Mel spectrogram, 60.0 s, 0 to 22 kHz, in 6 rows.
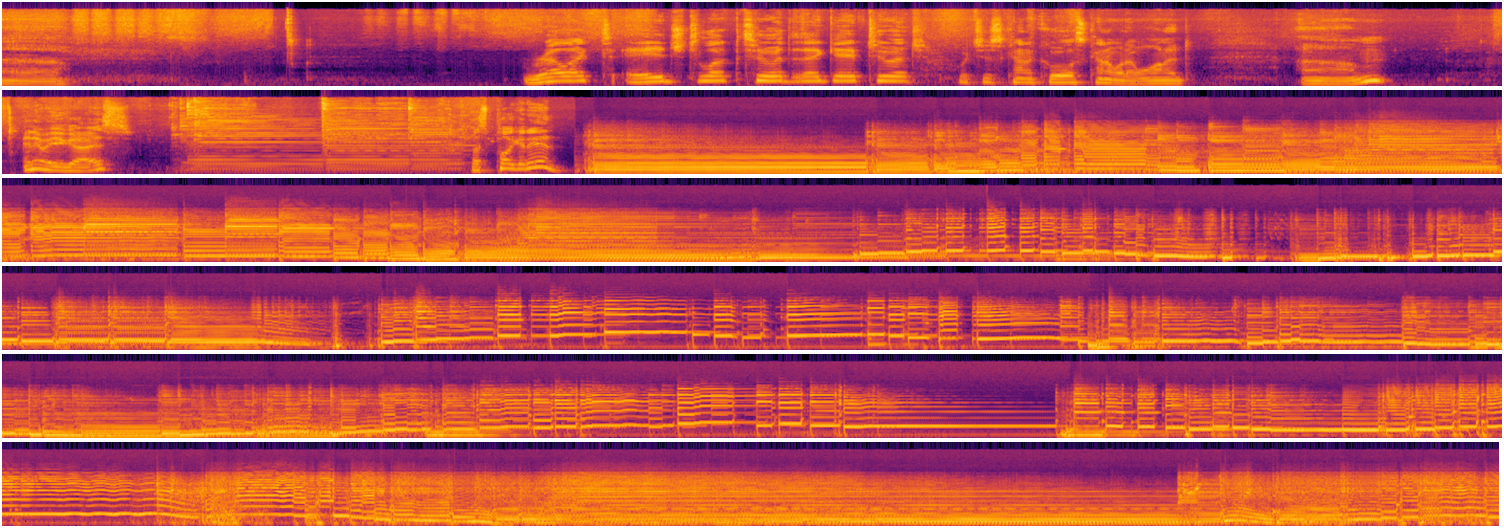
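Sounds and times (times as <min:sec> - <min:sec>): electric guitar playing: 0:11.0 - 0:59.9.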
